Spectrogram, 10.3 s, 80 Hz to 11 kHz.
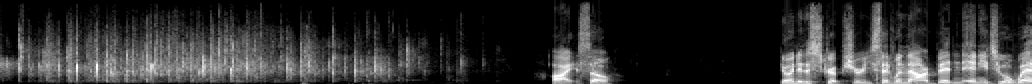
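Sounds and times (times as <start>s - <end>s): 
audience applause: 0.0s - 4.7s
speech: 5.5s - 6.2s, 7.8s - 10.3s.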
